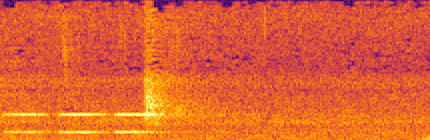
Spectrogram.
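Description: A single electronic beep from a bedside patient monitor: one steady tone held for just under a second, then only faint room hum.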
